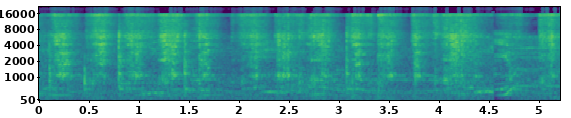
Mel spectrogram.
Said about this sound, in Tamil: ஒவ்வொரு பொருளாக போட்டு எண்ணெயெல்லாம் போடக்கூடாது, சும்மாவே தான் வறுக்கணும்.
